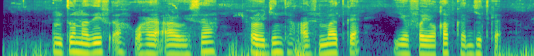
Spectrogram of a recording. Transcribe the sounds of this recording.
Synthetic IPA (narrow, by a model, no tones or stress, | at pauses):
ʔʊnt̪ʰʊnɐðiːfɐ̰hwɑ̰ħɑːjʔɑ̰ːwɪsaːħɔːt͡ʃɪnt̪ʰɐʕɑ̰ːfɪmaːd̪kʰɐ | ijɞfɐjɔːqɑbkʰɐt͡ʃɪd̪kʰɐ̰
